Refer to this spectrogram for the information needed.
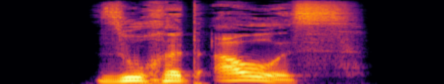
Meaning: second-person plural subjunctive I of aussuchen
- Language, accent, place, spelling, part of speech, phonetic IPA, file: German, Germany, Berlin, suchet aus, verb, [ˌzuːxət ˈaʊ̯s], De-suchet aus.ogg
